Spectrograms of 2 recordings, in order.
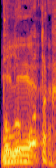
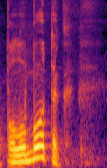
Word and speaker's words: Полуботок: Полуботок? Или, да, значит, Павел Полуботок или полуботок, там по-разному делают ударение, он уже стал наказным гетманом.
